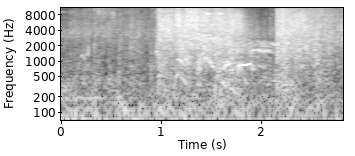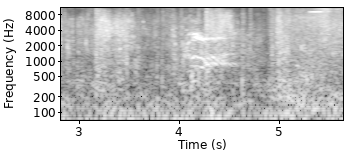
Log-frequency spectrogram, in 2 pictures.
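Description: A creature screeches and groans wildly.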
